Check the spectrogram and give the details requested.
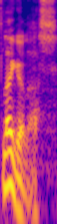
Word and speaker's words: Legolas: say it Legas is it's l Lego L Legolas there you go leg Legolas maybe yeah I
